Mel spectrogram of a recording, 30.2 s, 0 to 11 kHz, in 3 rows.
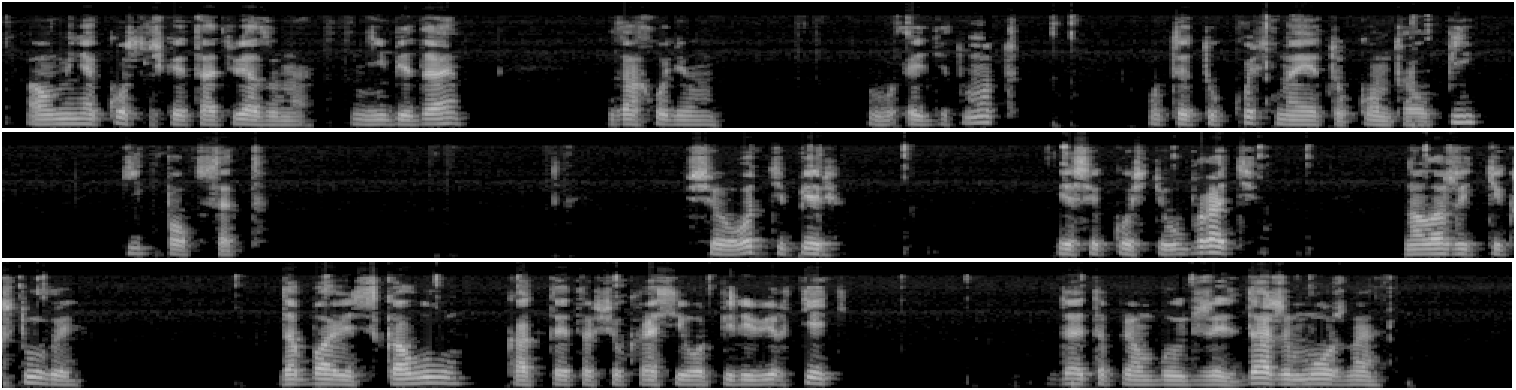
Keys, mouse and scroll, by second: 0.3 shift+middle click, 2.0 click, 6.8 click, 8.1 shift+click, 8.3 shift+click, 9.3 ctrl+p, 12.9 click, 15.3 middle click, 16.9 click, 17.5-17.8 scroll down 2, 17.8 middle click, 18.7 middle click, 19.7-20.1 scroll up 1, 20.2 middle click, 22.2 middle click, 26.8 middle click, 26.8-27.3 scroll up 3, 27.2 middle click, 28.8 shift+middle click, 29.4-30.2 scroll up 4.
